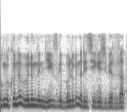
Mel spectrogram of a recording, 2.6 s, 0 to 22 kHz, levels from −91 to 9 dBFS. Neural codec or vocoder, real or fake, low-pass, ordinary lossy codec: none; real; 7.2 kHz; none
